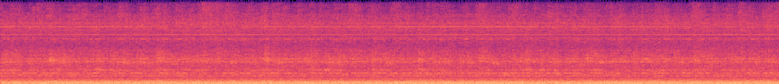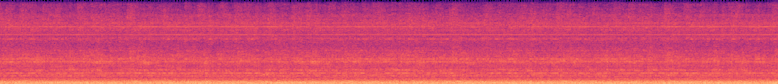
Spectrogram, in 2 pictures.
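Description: A diesel locomotive engine idles with a steady, deep rumble close by.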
